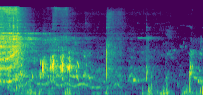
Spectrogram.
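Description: A child's loud laughter fades out in the first half second. Then come quieter children's voices calling out at a distance, with a few sharp knocks in between.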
